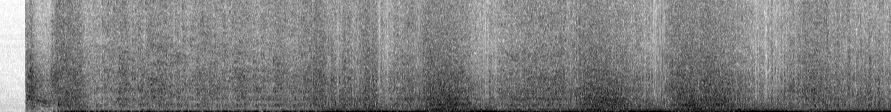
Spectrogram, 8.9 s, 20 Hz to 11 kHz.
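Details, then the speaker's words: 1968 Mustang coupe with a fresh, not yet broken-in 302 V8, brief start-up with no exhaust fitted: catches quickly, then barks loud and raw through throttle blips with nothing muffling it; needs exhaust. "definitely need to get some exhaust on it"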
